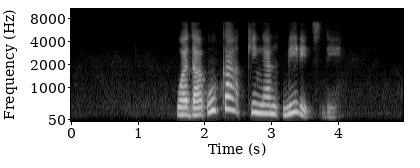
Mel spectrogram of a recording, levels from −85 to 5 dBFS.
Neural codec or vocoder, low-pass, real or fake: codec, 16 kHz, 0.7 kbps, FocalCodec; 7.2 kHz; fake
